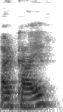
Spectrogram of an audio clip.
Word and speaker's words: arXiv: So, you know, archive. Mm-hmm. So that is spelled as?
